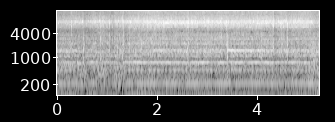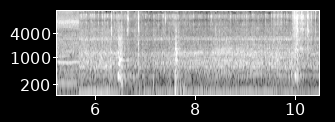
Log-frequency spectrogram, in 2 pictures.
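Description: Sawmill wood splitter machine processing wood: a steady mechanical motor drone with a tonal hum that shifts midway into a rougher, noisier running sound with a few clunks, no speech.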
